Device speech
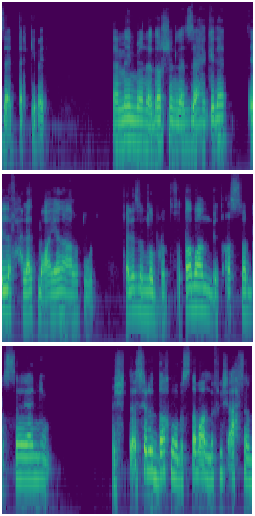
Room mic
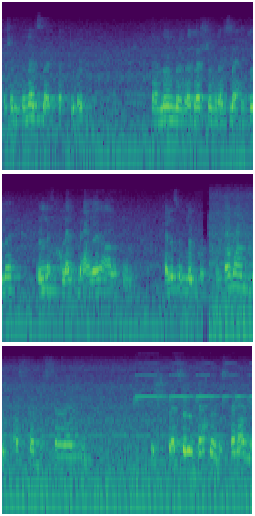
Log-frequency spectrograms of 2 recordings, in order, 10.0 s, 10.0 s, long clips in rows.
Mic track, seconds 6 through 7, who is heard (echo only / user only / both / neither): echo only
